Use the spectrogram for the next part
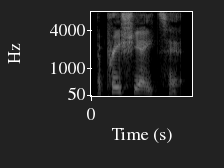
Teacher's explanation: I didn't say appreciate it, I glottalized the final T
